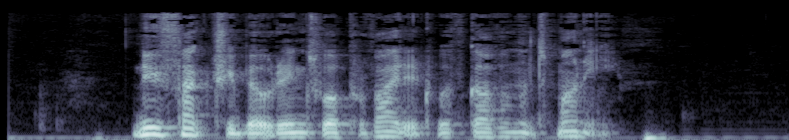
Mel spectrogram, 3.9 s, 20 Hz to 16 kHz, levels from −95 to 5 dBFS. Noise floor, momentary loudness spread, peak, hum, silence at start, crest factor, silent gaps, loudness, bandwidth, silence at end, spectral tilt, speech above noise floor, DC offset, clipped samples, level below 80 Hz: -47 dBFS; 13 LU; 0 dBFS; none; 0.05 s; 18 dB; none; -18 LUFS; 11.5 kHz; 0.6 s; -7 dB/octave; 31 dB; under 0.1%; under 0.1%; -34 dBFS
